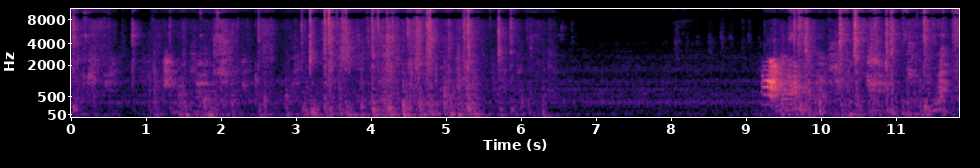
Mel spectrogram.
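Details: Indoor play among three dogs, led by a female Sheprador: several seconds of muffled scuffling and grumbles, a quiet pause, then one sudden sharp bark-like yelp, followed by softer rustling.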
